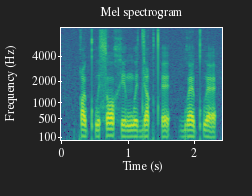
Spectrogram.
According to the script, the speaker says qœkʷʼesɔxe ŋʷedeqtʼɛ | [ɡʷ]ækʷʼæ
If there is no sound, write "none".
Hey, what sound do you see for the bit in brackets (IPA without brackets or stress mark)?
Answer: ɡʷ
